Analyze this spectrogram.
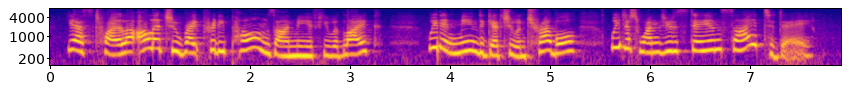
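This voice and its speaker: At a fairly quick pace, a soft-spoken woman uses a squeaky, put-on character voice pitched extremely high. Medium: read story.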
